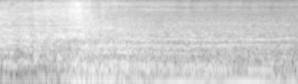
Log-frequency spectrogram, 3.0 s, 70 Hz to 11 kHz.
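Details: 2018 GMC truck 5.3 V8 that had a faulty front bank 1 O2 sensor (codes P0172, P0300, P0132, P0137), started while watching O2 sensors and fuel trims: starter whirr, quick catch, brief rev, then steady even idle; quickly in closed loop.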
